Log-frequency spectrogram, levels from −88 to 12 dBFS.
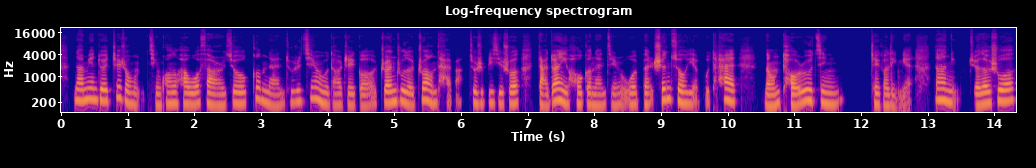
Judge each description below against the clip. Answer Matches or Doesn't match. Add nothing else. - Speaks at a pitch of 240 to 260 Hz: Doesn't match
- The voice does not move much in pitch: Doesn't match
